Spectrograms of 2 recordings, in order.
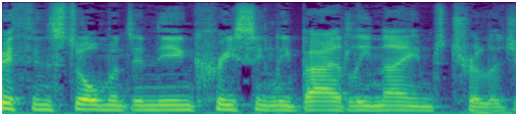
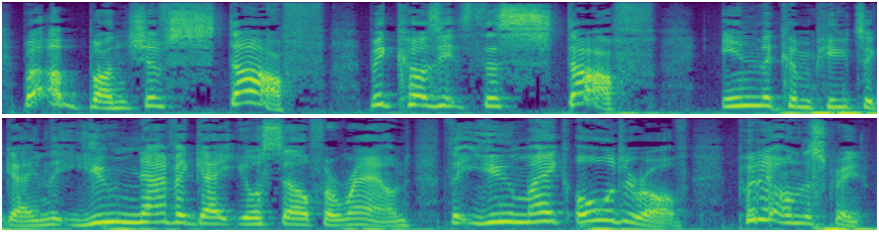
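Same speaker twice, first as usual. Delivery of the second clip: higher-pitched, indignant, emphatic retelling; exasperated rant; 5 semitones higher than usual. Real, not acted. Critic telling presenter how the plot fails, exasperated rant. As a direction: spell out the failings with mounting disbelief.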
